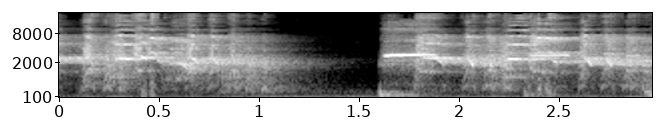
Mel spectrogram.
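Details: Black francolin giving loud, harsh, grating calls in two long raspy phrases, each with a brief whistled edge, split by a short pause.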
